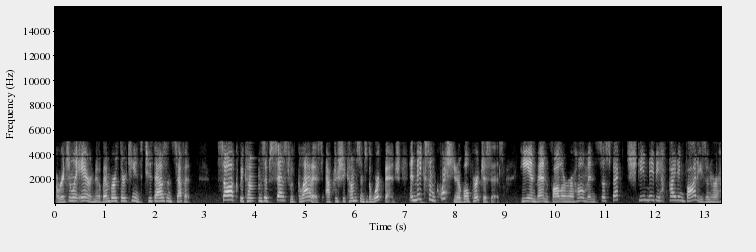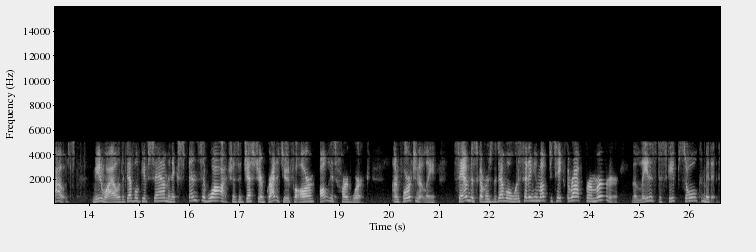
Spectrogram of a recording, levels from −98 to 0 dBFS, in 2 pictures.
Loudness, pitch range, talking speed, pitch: -31 LUFS, 215-280 Hz, 175 wpm, 250 Hz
